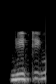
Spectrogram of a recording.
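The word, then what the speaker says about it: knitting: My mother was नीटिंग, नीटिंग में बच्चों case silent रहता है, नीटिंग मे be double T आई एन जी, नीटिंग a sweater.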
